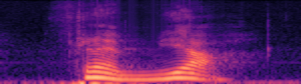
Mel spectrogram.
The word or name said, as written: advantage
